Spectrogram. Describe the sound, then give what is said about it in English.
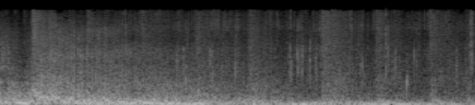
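Two heavy explosive blasts merge into one loud, deep, booming roar that lasts over a second, then ease into a lower, steady rumble with crackling debris. No voices. “And these two blasts sound off.”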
